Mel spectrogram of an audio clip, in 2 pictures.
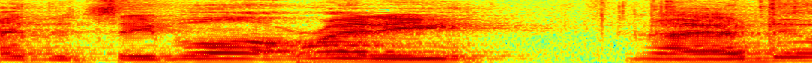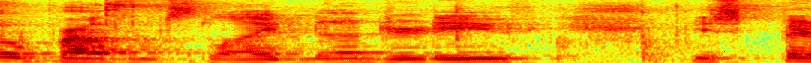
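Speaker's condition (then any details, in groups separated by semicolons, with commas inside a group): Friedreich's ataxia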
